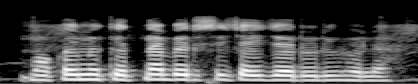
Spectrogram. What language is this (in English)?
Bhojpuri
